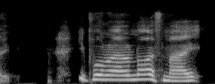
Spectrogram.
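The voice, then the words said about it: Put-on Australian accent. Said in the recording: “they actually sound like they had an Australian accent.”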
